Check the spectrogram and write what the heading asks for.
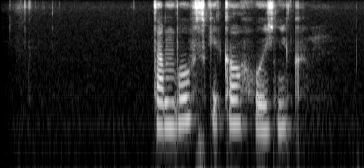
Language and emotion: Russian, neutral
